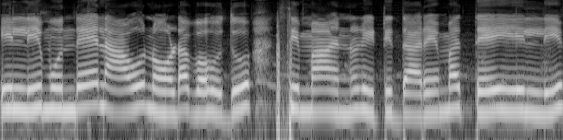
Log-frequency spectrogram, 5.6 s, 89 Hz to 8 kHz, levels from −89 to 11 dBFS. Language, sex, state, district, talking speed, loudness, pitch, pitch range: Kannada, female, Karnataka, Chamarajanagar, 105 wpm, -12 LUFS, 225 Hz, 215-240 Hz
